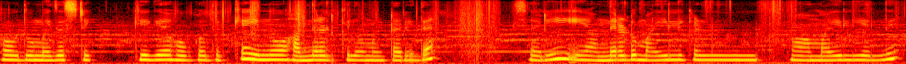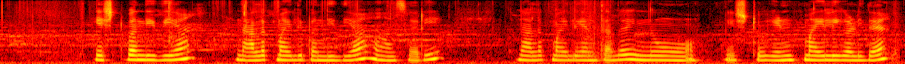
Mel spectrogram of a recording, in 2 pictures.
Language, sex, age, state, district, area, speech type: Kannada, female, 30-45, Karnataka, Davanagere, rural, spontaneous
